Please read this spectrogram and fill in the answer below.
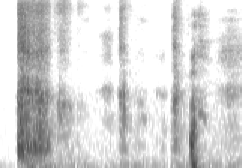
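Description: A man's short, breathy exhale of laughter, one loud huff of breath, followed by a few faint clicks.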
